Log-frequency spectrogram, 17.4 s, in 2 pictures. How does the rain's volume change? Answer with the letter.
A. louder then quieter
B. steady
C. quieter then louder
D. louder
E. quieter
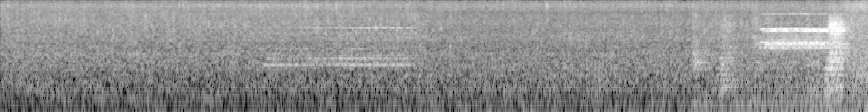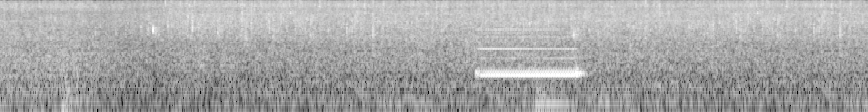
D.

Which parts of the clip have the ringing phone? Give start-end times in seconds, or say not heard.
2.5-4.2, 6.9-8.4, 13.4-15.0.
